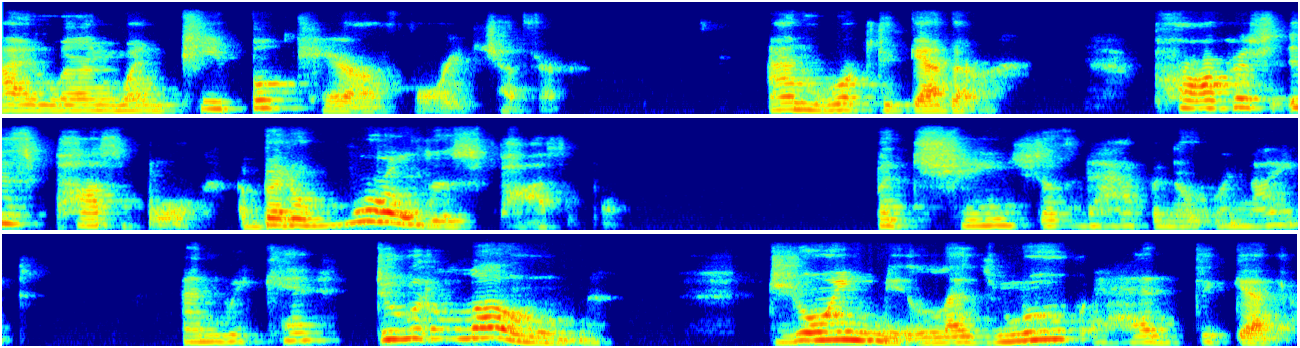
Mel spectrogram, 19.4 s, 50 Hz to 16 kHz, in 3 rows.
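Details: Aphasia in an adult woman acquired from a gunshot wound to the head in 2011; delivering the end of a practiced, relatively new speech.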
